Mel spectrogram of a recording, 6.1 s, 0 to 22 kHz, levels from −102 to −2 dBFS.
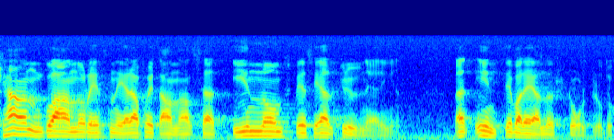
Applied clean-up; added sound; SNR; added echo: none; none; none; none.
